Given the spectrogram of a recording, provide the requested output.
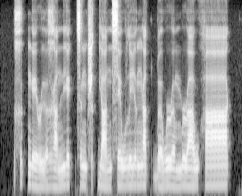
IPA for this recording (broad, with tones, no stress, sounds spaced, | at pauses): x ə˦˥ k̚ ŋ e˨˩ ɹ ɨ˨˩˨ ə̯ ɣ a˨˩˦ n j e˦˥ k̚ s ə˧ ŋ ʂ ə˦˥ k̚ j a˨˩˦ n s e˧ w l i˧ ə̯ ŋ a˦˥ t̚ ɓ ə˨˩˦ w ɹ ə˨˩˦ m ɹ a˧ w h aː˦˥ k̚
